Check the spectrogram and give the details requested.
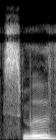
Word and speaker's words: smooth: down for this because the th is voiced smooth sailing chitchat you don't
